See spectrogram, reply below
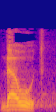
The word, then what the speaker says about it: داود: فقال قائلهم، قال لأنه سرق واو داود، فداود هناك واو تنطق ولا تكتب، وفي عمرو تكتب ولا تنطق.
